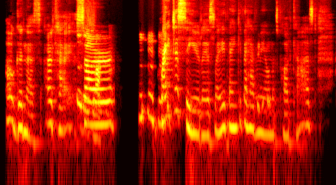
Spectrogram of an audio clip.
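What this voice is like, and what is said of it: New Zealand accent. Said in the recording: “you've got an amazing accent ... If I was in New Zealand, where I'm from”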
